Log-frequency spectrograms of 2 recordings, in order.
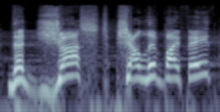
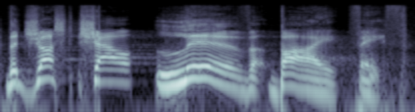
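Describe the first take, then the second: First: The stress is on the word just. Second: The stress is on the word live.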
